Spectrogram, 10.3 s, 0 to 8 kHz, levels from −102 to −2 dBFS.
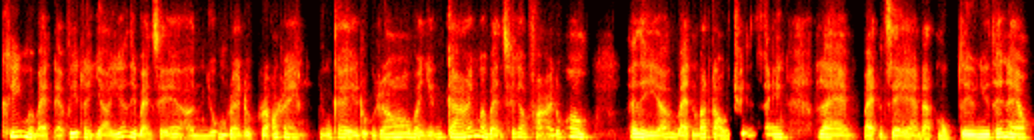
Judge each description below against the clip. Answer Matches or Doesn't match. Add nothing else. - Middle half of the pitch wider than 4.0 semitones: Doesn't match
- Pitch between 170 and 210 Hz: Matches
